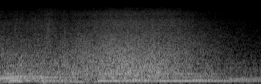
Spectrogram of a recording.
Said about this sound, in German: Und während ihr dort lauft und den Sand unter den Füßen wahrnehmt und das Rauschen des Meeres,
